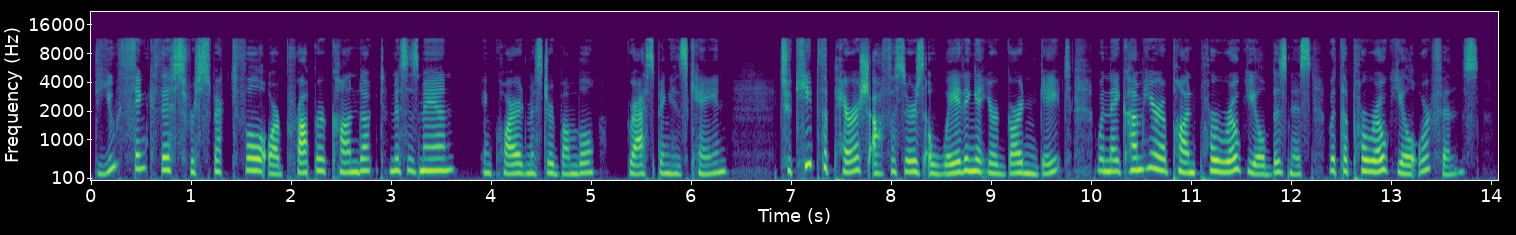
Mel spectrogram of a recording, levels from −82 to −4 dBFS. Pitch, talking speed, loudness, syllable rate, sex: 245 Hz, 160 wpm, -19 LUFS, 4.9 syllables/s, female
